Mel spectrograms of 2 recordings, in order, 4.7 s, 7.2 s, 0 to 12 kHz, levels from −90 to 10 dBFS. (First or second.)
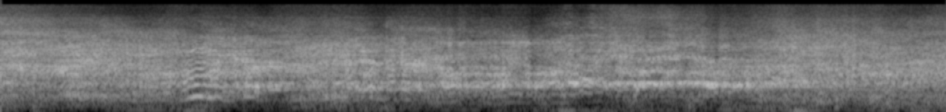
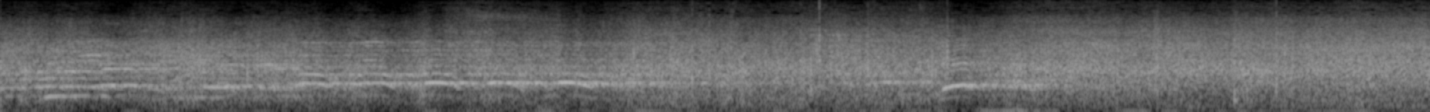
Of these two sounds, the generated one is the first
